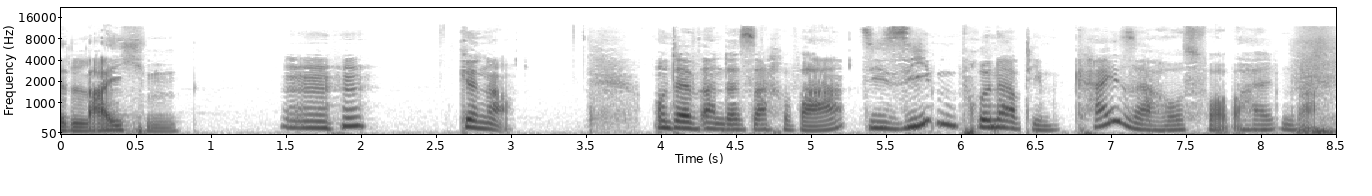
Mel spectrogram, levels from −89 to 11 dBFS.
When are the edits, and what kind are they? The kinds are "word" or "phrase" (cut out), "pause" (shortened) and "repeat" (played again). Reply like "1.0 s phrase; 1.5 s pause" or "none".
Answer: 4.2 s word; 5.3 s word; 6.4 s word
